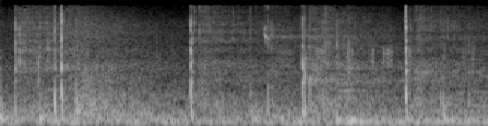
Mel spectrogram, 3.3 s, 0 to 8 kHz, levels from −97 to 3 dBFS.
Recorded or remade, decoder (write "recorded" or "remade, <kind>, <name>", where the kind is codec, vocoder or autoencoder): recorded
